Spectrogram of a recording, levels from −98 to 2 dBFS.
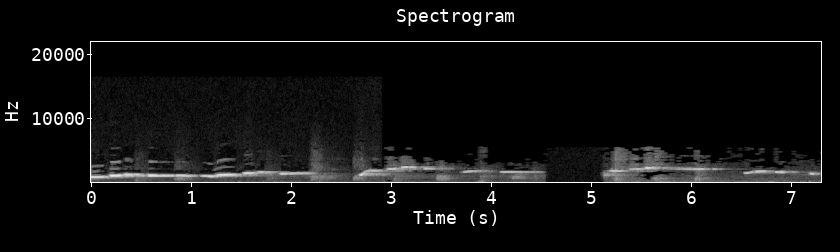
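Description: At 2.91 s the sound drops abruptly in quality and stays degraded to the end. This is an adaptive stream at a lower bitrate: the player switched to a cheaper encoding, apparently because the connection slowed. The switch is seamless, with no gap, but nothing survives above 5.5 kHz. The audio turns dull and watery, with swirling codec artefacts, which fits a fall from roughly 128 kbit/s MP3 to about 16 kbit/s. That grainy artefacting is what separates it from a simple low-pass filter, which would muffle the sound cleanly.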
